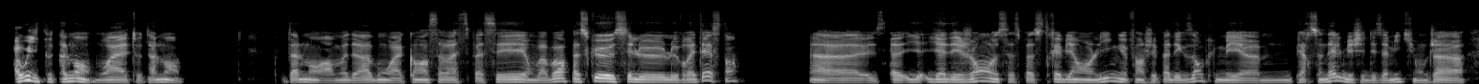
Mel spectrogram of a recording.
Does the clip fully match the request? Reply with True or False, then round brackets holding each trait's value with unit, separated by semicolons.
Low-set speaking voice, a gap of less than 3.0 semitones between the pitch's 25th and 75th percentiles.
True (110 Hz; 2.6 semitones)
